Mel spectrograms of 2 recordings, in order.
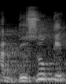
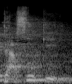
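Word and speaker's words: ad-Dasuqi: Kalau di Arab bacanya Ad-Dusuki, tekaning Indonesia dadie Dasuki.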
